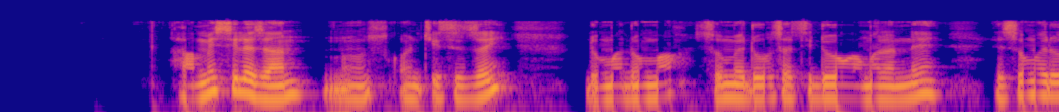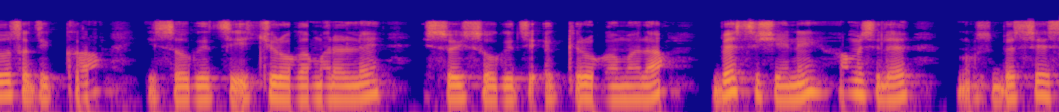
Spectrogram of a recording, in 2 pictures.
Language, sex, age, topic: Gamo, male, 25-35, agriculture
